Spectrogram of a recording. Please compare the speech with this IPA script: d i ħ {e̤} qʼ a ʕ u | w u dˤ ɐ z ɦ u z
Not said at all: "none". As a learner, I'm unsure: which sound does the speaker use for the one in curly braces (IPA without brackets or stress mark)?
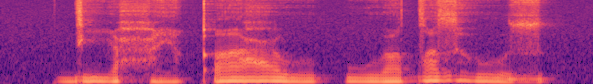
e̤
